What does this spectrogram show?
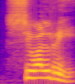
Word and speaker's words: chivalry: फिर है CHIVALRY, शिवलरी।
